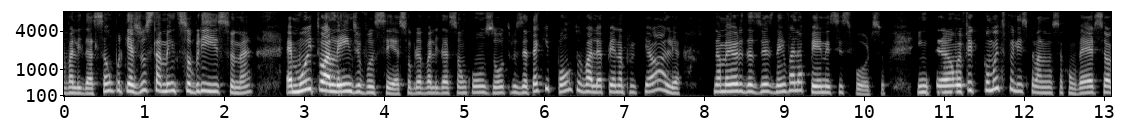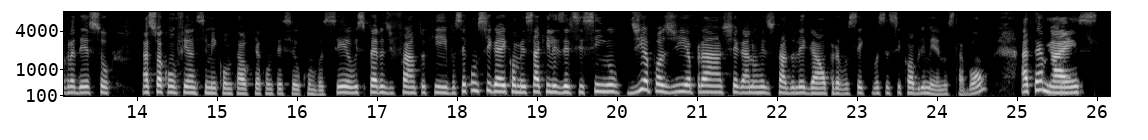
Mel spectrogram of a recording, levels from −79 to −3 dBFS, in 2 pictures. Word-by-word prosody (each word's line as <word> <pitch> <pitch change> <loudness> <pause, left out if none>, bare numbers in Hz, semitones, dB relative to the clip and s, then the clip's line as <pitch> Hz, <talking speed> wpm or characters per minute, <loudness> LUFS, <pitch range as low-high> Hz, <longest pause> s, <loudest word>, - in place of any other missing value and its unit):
validação, 185 +6 0
porque 275 0 0
é 240 - +8
justamente 265 +1 +1
sobre 260 -1 +2
isso, 245 -3 +1
né, 195 +4 -2 0.4
é 220 - +7
muito 295 +7 +6
além 250 -1 +9
de 230 -1 +1
você, 200 -4 -1
é 165 - -2
sobre 190 +3 -6
a - - 0
validação 190 0 -3
com 210 +2 -2
os 200 -2 -4
outros 200 +1 -3
e - - +4
até 230 +5 +1
que 300 +7 -4
ponto 280 -2 -2
vale 230 -2 +3
a 215 - +2
pena 225 0 0
porque, 215 +1 -6
olha, 240 - -1 0.4
na 235 - +1
maioria 250 +1 +5
das 235 -2 0
vezes 245 -1 +1
nem 230 +1 +2
vale 275 +2 0
a 280 - -1
pena 215 -5 +3
esse 205 +1 -6
esforço. 155 -6 -9 0.4
Então 220 +1 +3
eu 230 - +5
fico 280 +2 -2
muito 350 +4 +1
feliz 255 -8 -4
pela 210 -3 -4
nossa 195 0 -6
conversa, 195 +3 -1
eu - - +5
agradeço 200 0 -3 0.4
a 210 - 0
sua 225 +2 +2
confiança 205 -2 -2
em - - -2
me 180 -1 -4
contar 170 -1 -4
o - - -11
que 165 - -13
aconteceu 165 -1 -7
com 155 0 -11
você, 140 +8 -8
eu 195 - -1
espero 210 +1 0
de 185 - -11
fato 200 +1 -3
que 205 0 -3
você 190 +6 -3
consiga 265 -2 0
aí 230 - +5
começar 225 -1 +1
aquele 225 0 -1
exercicinho 215 +3 -1
dia 230 +12 0
após 245 -6 0
dia 230 +2 -1
para 225 -1 0
chegar 205 -1 -3
num 200 - -2
resultado 190 -1 -3
legal 185 -2 -1
pra 180 0 -5
você, 170 +3 -8
que 185 +1 -29
você 185 +1 -9
se 200 +3 -11
cobre 185 -1 -3
menos, 150 -4 -6
tá - - -11
bom? 175 - -4 0.4
Até 235 +6 +2
mais. 205 - +2
210 Hz, 205 wpm, -22 LUFS, 190-240 Hz, 0.4 s, além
